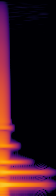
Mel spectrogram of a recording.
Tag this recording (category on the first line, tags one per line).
Instrument samples > Synths / Electronic
pluck
additive-synthesis
fm-synthesis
